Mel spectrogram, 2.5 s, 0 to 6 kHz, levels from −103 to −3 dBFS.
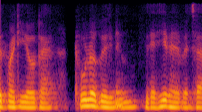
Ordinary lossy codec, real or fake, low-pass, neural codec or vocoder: none; fake; 5.4 kHz; codec, 16 kHz, 0.5 kbps, FunCodec, trained on Chinese and English, 25 frames a second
